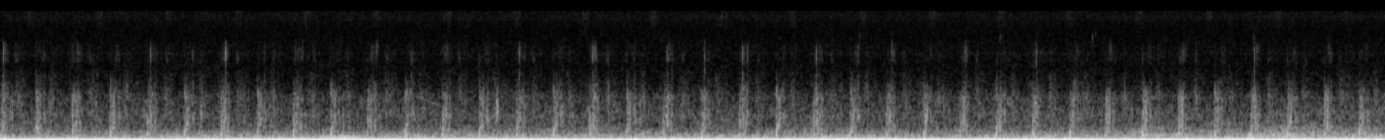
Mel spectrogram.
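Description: A person's footsteps on a concrete street at a steady walking pace, about two steps a second, over a constant low outdoor rumble.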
